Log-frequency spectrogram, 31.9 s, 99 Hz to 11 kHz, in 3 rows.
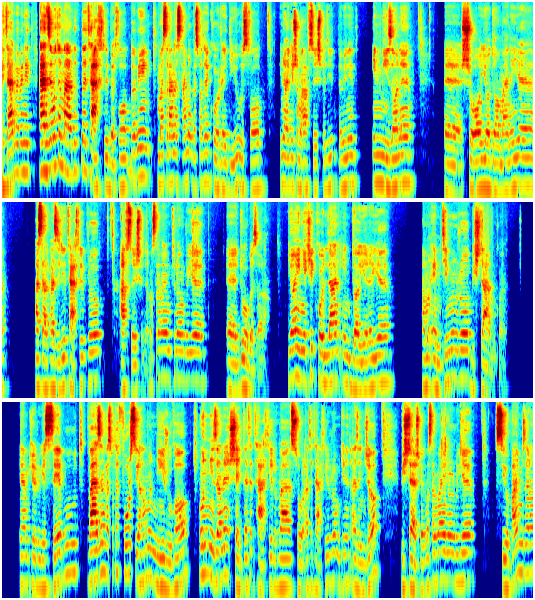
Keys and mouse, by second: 5.4-6.6 drag, 7.6-8.5 shift+middle drag, 12.7 shift+middle drag, 13.5-14.7 drag, 16.1 ctrl+z, 16.5 click, 20.0-23.0 drag, 27.6-31.0 drag, 31.6-31.8 drag.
